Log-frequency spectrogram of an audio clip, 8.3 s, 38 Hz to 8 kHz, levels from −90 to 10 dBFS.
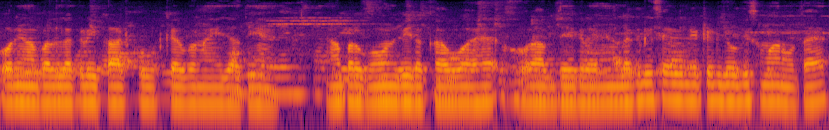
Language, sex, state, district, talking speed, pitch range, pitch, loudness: Hindi, male, Haryana, Rohtak, 215 wpm, 115-125 Hz, 115 Hz, -17 LUFS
